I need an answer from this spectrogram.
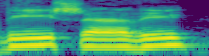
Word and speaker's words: CeraVe: Well, it's spelled like C-A-R-A-V-E-S. Now, I was thinking like S-A-R-A-H-V, CeraVe. Oh, no, it's like with a C, a CeraVe.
